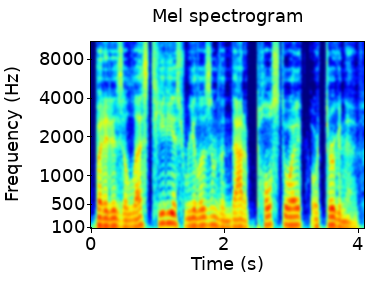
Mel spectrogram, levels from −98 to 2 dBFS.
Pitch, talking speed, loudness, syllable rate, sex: 125 Hz, 190 wpm, -18 LUFS, 4.8 syllables/s, male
